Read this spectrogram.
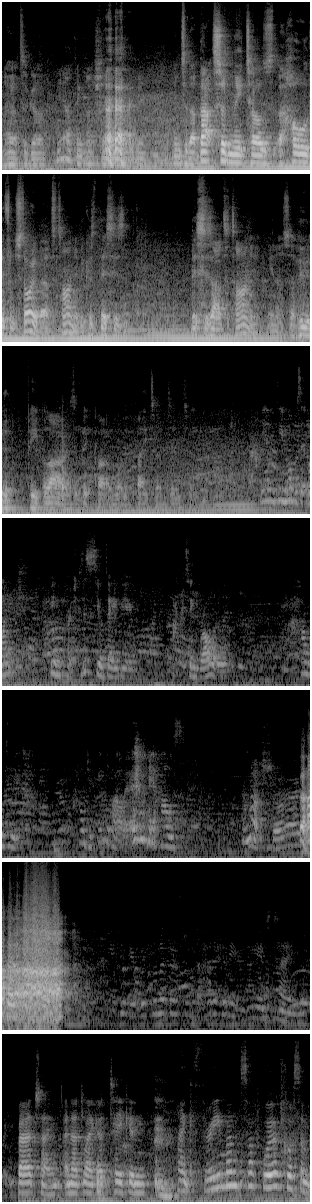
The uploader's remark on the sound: Just a heads up this episode was recorded a few weeks ago during rehearsals. We recorded this podcast at the mermaid tavern in Prescot which is newly opened and just round the corner from the playhouse.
